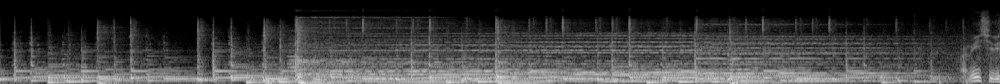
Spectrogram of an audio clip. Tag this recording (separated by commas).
Music, Speech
